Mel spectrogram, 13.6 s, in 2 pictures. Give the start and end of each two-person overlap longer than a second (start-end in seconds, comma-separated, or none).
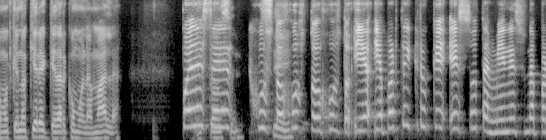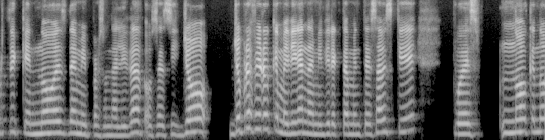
2.4-3.7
